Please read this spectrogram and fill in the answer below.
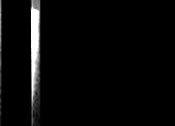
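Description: A single short, crisp closed hi-hat hit from Logic Pro's Drummer trap kit, sounded as hi-hat notes are clicked in the piano roll. It comes about half a second in, with digital silence after it.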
